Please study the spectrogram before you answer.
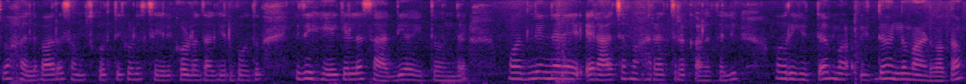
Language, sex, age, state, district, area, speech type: Kannada, female, 30-45, Karnataka, Tumkur, rural, spontaneous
